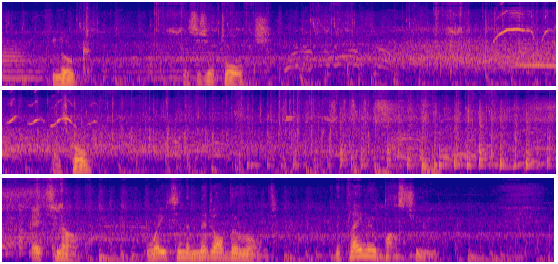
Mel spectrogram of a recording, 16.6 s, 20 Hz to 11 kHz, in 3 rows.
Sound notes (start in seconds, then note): 3.3 people whistling, shouting, applauding, celebrating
